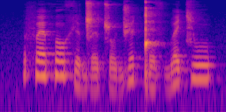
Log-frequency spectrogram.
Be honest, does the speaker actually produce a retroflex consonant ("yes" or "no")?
yes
